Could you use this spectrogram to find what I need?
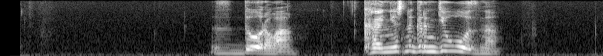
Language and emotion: Russian, positive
